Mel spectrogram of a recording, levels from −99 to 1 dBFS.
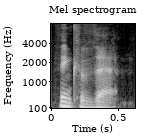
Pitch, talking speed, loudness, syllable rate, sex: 115 Hz, 285 wpm, -18 LUFS, 5.8 syllables/s, male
